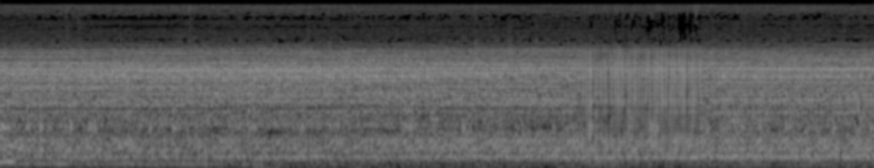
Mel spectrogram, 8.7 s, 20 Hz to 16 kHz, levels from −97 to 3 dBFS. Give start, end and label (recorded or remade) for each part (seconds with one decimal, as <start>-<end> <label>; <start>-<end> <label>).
0.0-5.8 recorded; 5.8-7.0 remade; 7.0-8.7 recorded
